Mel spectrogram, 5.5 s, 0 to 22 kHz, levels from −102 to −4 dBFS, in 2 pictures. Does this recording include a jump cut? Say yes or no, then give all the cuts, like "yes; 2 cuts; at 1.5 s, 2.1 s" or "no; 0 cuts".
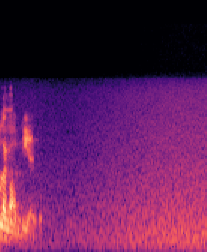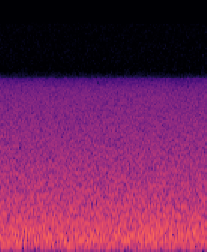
no; 0 cuts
